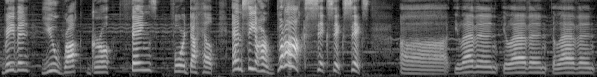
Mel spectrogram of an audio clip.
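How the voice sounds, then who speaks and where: A woman's voice: medium pitch, fairly bright tone. A woman in casual, jokey, profane banter and mock-dramatic reading, stumbling over odd words as she goes. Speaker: co-host reading fanfiction aloud and critiquing it.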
